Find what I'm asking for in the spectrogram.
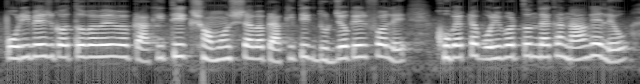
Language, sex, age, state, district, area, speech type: Bengali, female, 30-45, West Bengal, Purulia, urban, spontaneous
